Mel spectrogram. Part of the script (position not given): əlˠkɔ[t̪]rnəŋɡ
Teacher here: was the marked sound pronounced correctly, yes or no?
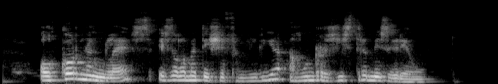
no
